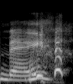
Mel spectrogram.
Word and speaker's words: Mae: And it's May. – Stop. Wait, what is the spelling? – My name is spelled M-A-E. And, like, for a while, I was writing M-A-Y because,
